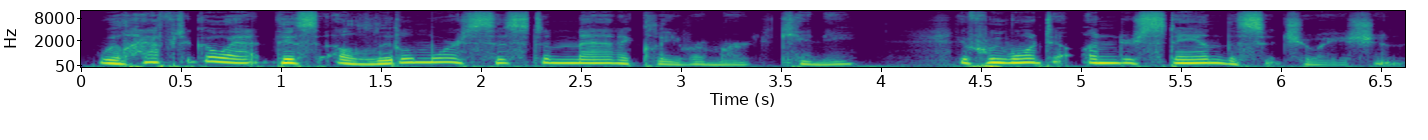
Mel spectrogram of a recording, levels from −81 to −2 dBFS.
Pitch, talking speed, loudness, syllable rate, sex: 155 Hz, 170 wpm, -18 LUFS, 5.5 syllables/s, male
